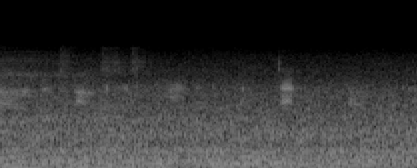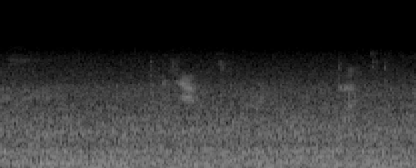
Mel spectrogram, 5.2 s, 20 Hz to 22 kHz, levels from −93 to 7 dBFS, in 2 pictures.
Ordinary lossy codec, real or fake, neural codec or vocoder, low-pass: none; real; none; 7.2 kHz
